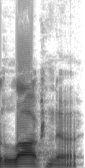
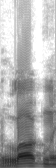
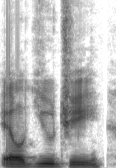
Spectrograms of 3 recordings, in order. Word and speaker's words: lagna: The proper term, which is what it is called your lagna, and your lagna is spelled. It sounds like Lugna, but it's actually Lagna, lagna, right?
